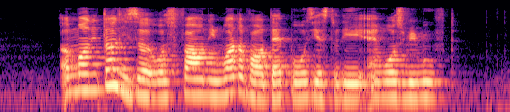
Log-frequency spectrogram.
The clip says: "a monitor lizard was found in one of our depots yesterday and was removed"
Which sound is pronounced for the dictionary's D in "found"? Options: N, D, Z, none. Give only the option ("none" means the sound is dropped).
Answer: D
